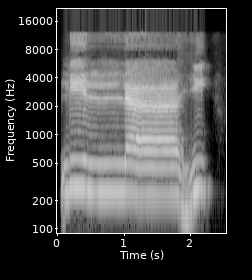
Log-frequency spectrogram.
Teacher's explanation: Lil, and then it is long and 2 counts long, and this is light. Lafz jilala is light because there is kasra before it. Lillahi for kasra, give e sound.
